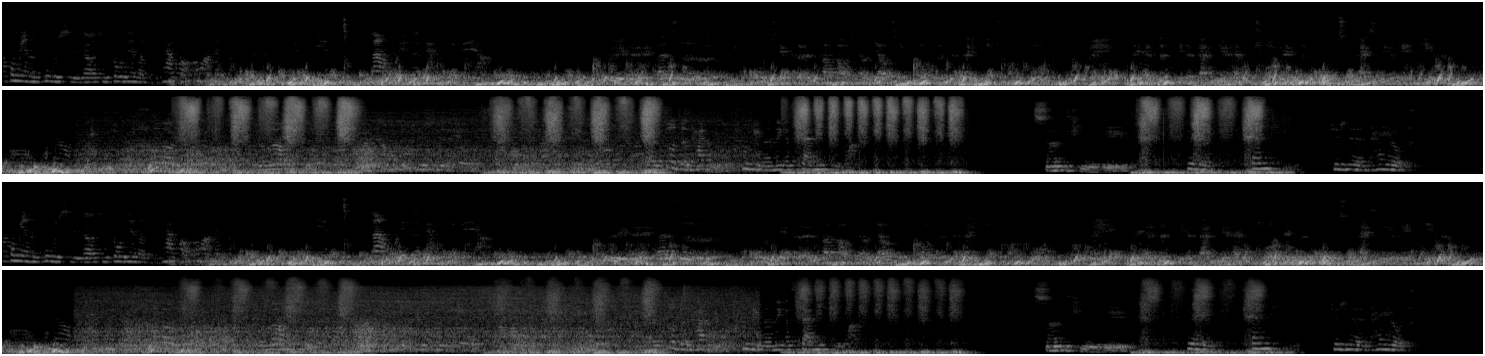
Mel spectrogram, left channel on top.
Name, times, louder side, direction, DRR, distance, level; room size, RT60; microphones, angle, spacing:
voice 1, 0.0-3.3 3.7-4.9 10.9-11.1 11.4-11.6 14.9-23.5 26.6-27.8 28.1-29.0, equal, ahead, 1.9 m, -48 dB
sound 1, 1.7-17.1, left 2 dB, 80° left, 0.8 m, -33 dB
voice 2, 6.0-10.5 10.8-14.5 21.7-22.0 25.1-26.1, right 1 dB, 25° left, 1.6 m, -44 dB
Thunder / Rain, 15.5-22.4, right 3 dB, 60° right, 1.1 m, -43 dB
sound 2, 16.5-18.5 19.6-21.5 22.6-24.5 26.1-27.7, left 9 dB, 45° left, 0.5 m, -33 dB
7.4 x 5.4 x 2.9 m
head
